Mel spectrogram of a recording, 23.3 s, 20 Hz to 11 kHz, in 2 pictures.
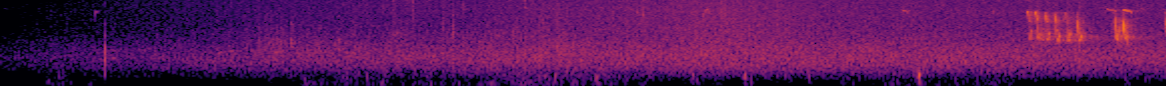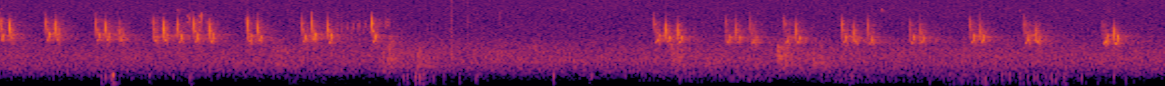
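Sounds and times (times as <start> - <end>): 
Eurasian nuthatch short high calls: 10.2 - 15.6, 18.2 - 23.0.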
